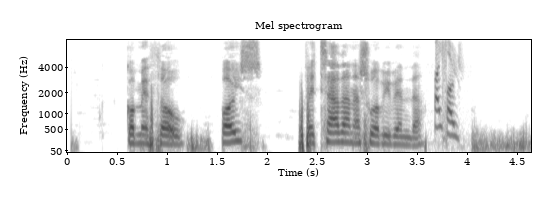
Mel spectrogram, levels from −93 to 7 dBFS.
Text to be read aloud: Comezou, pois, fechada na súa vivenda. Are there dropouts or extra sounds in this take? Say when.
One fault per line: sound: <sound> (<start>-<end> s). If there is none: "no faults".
sound: chirp (3.7-4.0 s)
